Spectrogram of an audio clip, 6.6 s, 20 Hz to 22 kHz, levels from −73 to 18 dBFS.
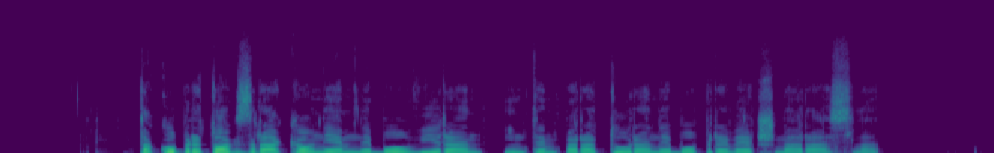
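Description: Speech recording with a burst of GSM signalling interference from 4.38 s to 5.57 s, starting just after "bo oviran in temperatura". A short, galloping dit-dit-dit of brief buzzes sits roughly 25 dB below the speech, repeating at about 217 Hz. That rate is the signature of a nearby 2G handset exchanging signalling bursts with the network. The audio circuitry rectifies the RF pulses into audible clicks and buzz.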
